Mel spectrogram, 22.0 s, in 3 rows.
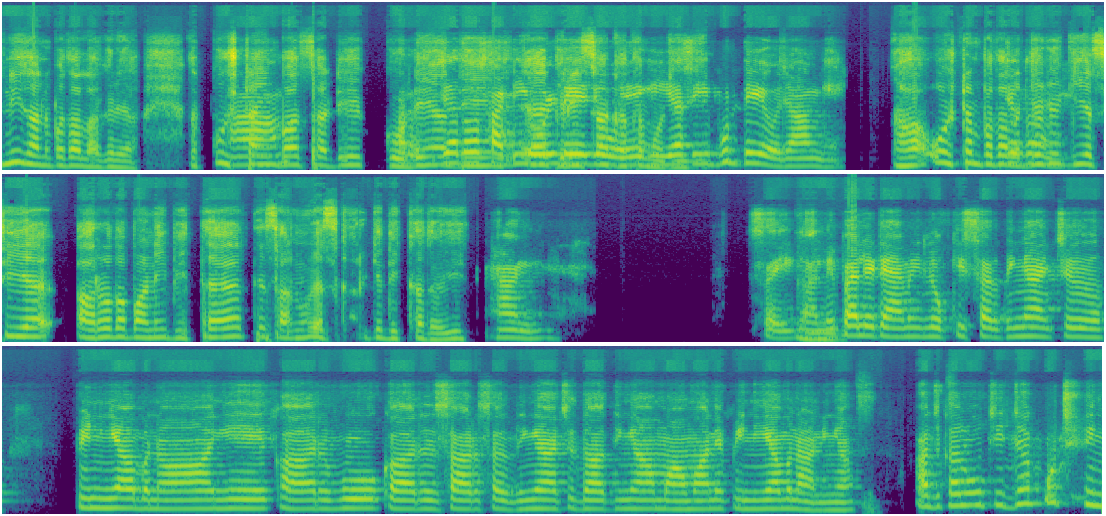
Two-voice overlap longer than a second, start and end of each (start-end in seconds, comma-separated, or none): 2.6-4.8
